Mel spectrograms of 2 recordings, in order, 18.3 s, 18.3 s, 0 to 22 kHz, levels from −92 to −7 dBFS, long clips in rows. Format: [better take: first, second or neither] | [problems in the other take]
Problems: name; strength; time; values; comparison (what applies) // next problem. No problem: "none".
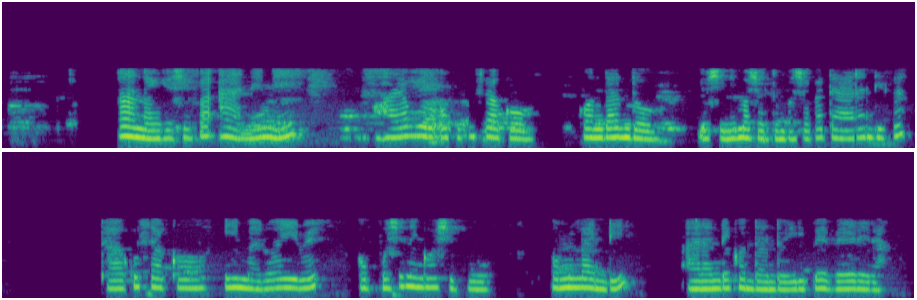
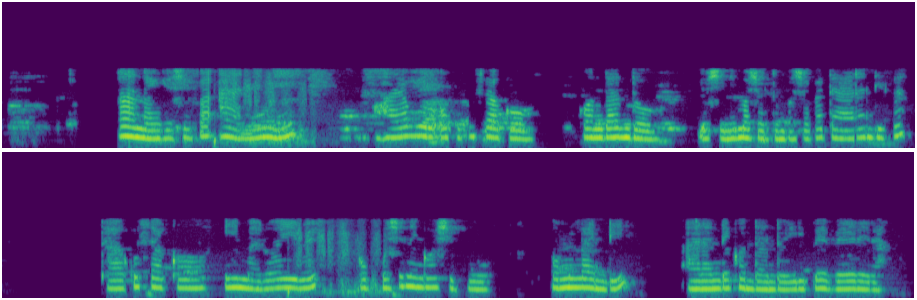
first | background sound (Writing); 13 dB below the speech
